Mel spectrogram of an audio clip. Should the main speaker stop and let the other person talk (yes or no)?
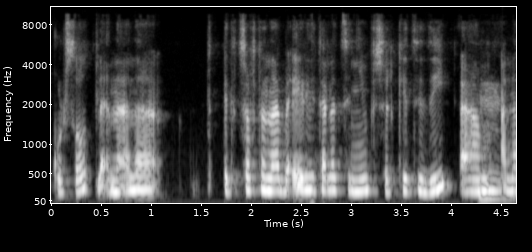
no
